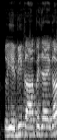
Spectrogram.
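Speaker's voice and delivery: ordinary talk, nothing marked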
